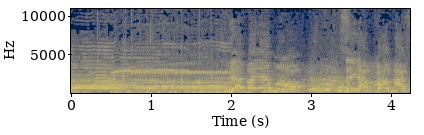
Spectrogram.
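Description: A woman singing a chant into a microphone, with a crowd joining in. For about the first two seconds several voices hold long, steady notes, then the rapid, chant-like singing picks up again.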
